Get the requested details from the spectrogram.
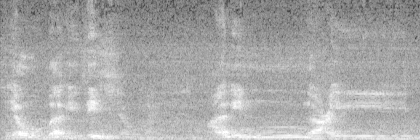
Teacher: Dengung hujung tu alif lam syamsiyah ma'al gunnah.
